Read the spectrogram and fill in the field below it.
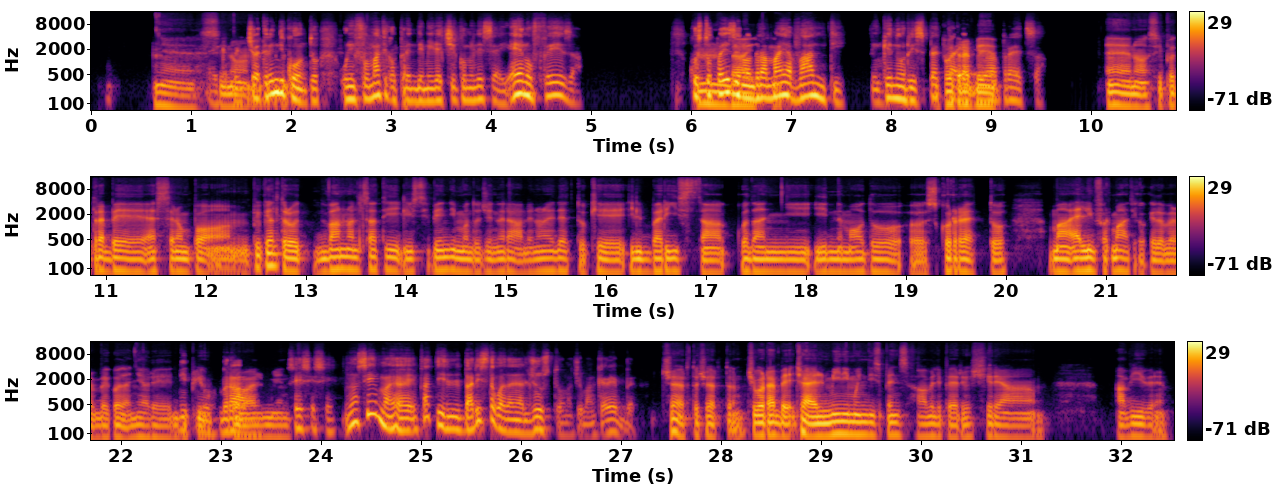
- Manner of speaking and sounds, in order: other background noise; "cioè" said as "ceh"; tapping; "cioè" said as "ceh"
- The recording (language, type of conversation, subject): Italian, unstructured, Quali sogni speri di realizzare nel prossimo futuro?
